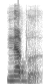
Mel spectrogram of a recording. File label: "nubble", Indian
